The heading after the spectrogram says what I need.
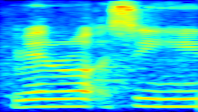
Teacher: نون ساکن کے بعد ادغام بلا غنہ کے 2 حرفوں میں سے را مشدد آ رہی ہیں، غنہ نہیں کریں گے، ادغام کر کے پڑھیں گے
